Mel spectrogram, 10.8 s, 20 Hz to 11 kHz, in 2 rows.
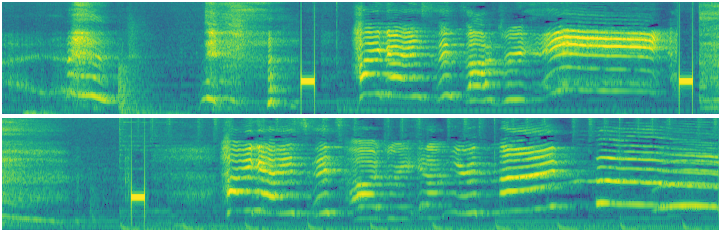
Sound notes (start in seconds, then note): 1.5 laughter; 5.9 shouts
